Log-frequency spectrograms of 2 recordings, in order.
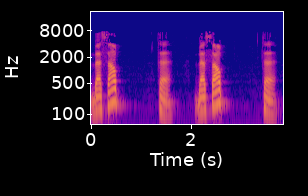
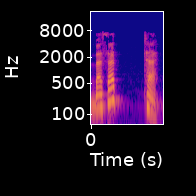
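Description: First: بسط ت with a heavy, unreleased ط, then a clear ت; incomplete merging. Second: بسط ت with ط turned into a light doubled ت; fully merged Ta. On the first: Tajwid teacher models it for learners, بسط ت keeping the heavy ط. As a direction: hold the heavy ط of بسط, pause, release on ت. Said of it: "اما به این شکل باید بگیم". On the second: Tajwid teacher shows learners what not to say, بسط ت fully merged. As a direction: say بسط ت as a light "basat-ta", no heaviness. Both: Shown as a demonstration.

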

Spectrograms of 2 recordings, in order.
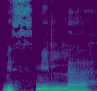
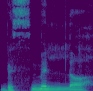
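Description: First: "بسم الله" with a clear i as bism illa; Arabic-style basmala; Arabic kasra i. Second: "بسم الله" with a Persian e as besm ella; Persian-style basmala; wrong Persian e sound. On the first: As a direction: say "بسم الله" with a pure short i. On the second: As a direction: say "بسم الله" with a short e, not i. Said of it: "نمیگیم". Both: Shown as a demonstration.

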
